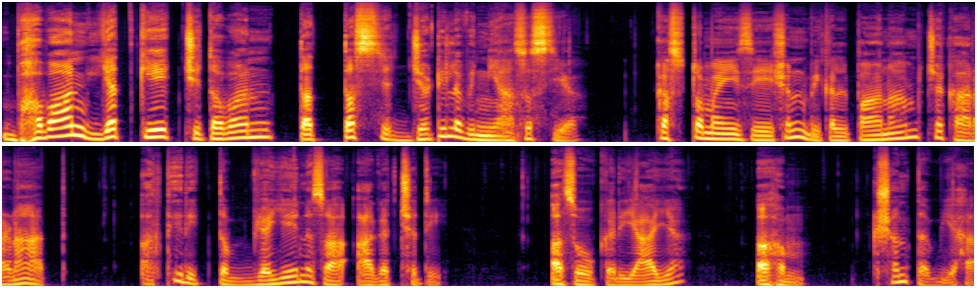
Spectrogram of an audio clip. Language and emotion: Sanskrit, sad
